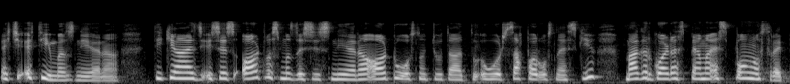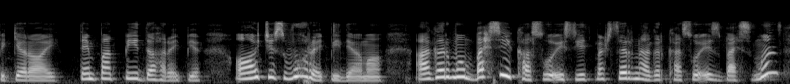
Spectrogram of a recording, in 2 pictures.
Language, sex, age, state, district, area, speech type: Kashmiri, female, 30-45, Jammu and Kashmir, Bandipora, rural, spontaneous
